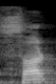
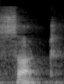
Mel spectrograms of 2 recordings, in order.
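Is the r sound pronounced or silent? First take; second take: pronounced; silent. First: The r sound is clearly pronounced. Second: The r sound is left silent. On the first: The speaker calls it wrong. "शॉर्ट नहीं बोला जाता" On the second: The speaker calls it right. "आर का उच्चारण नहीं होता है"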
